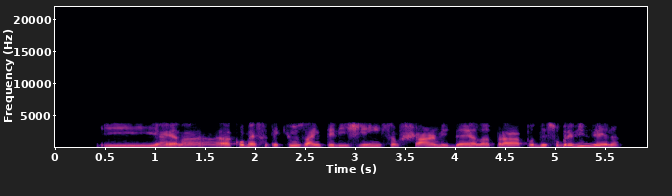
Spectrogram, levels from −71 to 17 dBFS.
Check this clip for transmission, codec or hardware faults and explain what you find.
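One fault is present: the whole clip carries G.729 coding damage. Throughout, the speech is rebuilt from a vocal tract filter, pitch predictor and sparse pulses, which fits an 8 kbit/s G.729A link. It sounds plainly rough and synthetic, with a 300 Hz to 3.7 kHz band and nothing above 3.8 kHz.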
